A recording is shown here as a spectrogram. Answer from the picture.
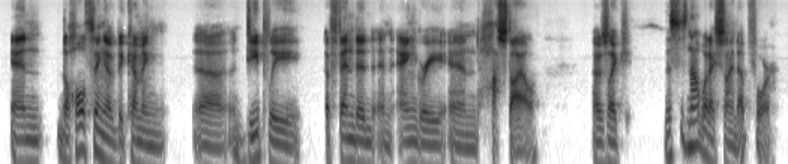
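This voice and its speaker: Over a quiet background, a man with a very deep, low pitch speaks at a fairly slow pace in a bright, sharp tone with lively intonation. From Edmonton, Canada. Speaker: author and podcast host. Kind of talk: casual interview chat.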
